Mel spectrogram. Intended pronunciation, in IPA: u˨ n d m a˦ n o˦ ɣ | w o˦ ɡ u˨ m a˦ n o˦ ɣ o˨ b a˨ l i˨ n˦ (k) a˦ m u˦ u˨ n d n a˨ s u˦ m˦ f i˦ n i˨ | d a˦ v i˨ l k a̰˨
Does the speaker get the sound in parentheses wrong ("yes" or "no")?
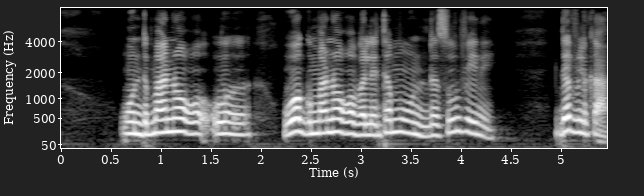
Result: yes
